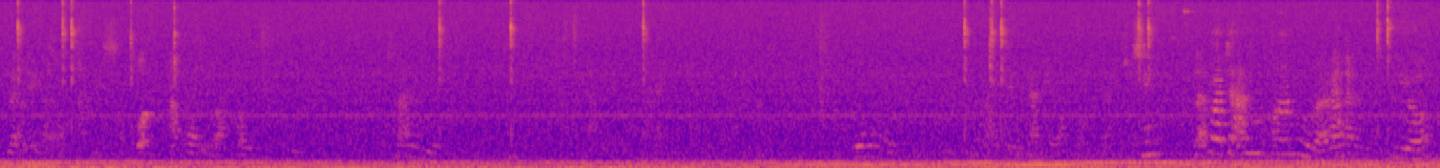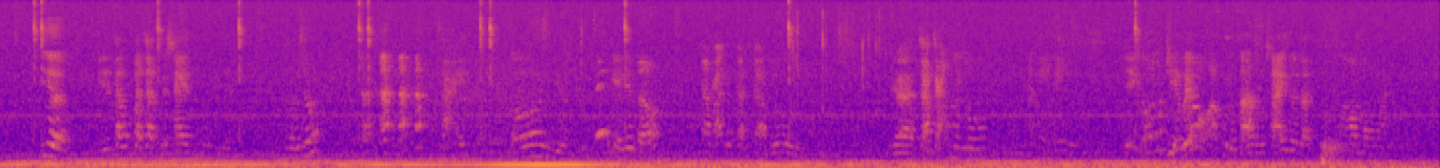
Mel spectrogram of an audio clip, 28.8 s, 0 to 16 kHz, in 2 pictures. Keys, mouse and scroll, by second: 0.6 ctrl+middle click, 0.9 ctrl+scroll down 2, 1.3 ctrl+middle click, 3.7 ctrl+scroll up 2, 4.4 ctrl+click, 6.4-9.8 drag, 9.9 click, 10.3 ctrl+scroll up 2, 11.4 click, 13.7 right click, 14.7 click, 15.9-16.9 ctrl+drag, 18.0 click, 19.2 click, 20.6-22.5 shift+drag, 22.6 ctrl+shift+z, 25.7-28.8 ctrl+shift+drag.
